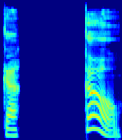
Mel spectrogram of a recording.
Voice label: babys sound audio GO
